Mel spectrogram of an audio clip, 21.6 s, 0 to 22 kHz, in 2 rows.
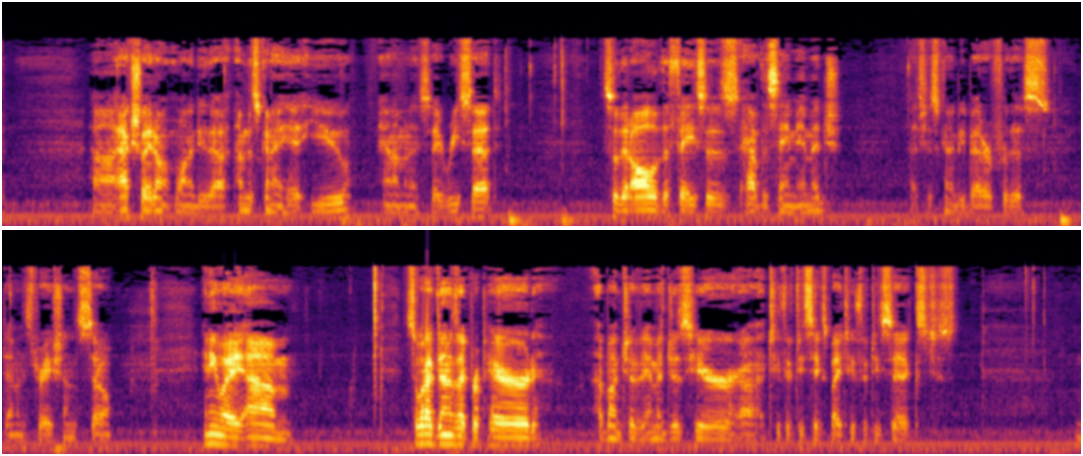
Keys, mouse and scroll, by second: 1.0 middle click, 3.3 u, 5.1 shift+middle click, 9.0 middle click, 10.8 shift+middle click, 11.5 middle click.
